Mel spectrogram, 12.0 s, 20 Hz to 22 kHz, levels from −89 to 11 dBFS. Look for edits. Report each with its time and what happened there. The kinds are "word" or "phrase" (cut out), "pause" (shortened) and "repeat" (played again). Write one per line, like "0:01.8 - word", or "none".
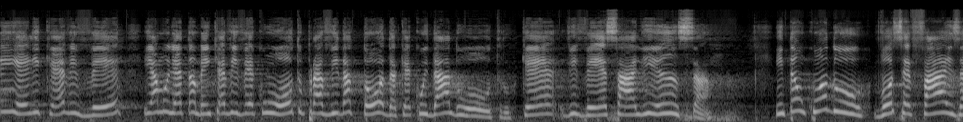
0:06.4 - pause
0:10.9 - pause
